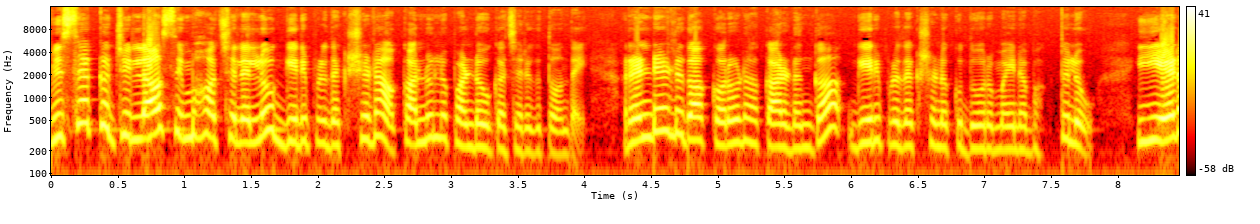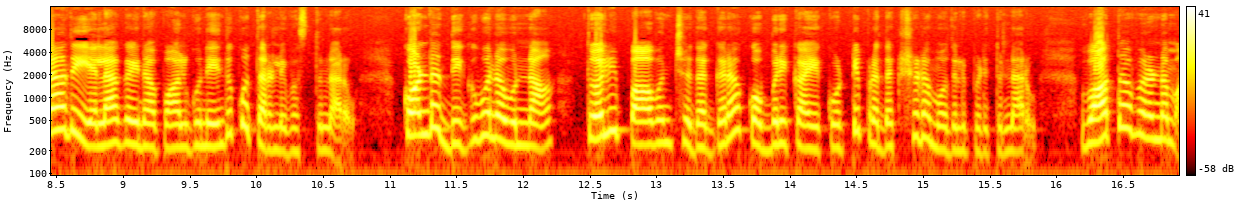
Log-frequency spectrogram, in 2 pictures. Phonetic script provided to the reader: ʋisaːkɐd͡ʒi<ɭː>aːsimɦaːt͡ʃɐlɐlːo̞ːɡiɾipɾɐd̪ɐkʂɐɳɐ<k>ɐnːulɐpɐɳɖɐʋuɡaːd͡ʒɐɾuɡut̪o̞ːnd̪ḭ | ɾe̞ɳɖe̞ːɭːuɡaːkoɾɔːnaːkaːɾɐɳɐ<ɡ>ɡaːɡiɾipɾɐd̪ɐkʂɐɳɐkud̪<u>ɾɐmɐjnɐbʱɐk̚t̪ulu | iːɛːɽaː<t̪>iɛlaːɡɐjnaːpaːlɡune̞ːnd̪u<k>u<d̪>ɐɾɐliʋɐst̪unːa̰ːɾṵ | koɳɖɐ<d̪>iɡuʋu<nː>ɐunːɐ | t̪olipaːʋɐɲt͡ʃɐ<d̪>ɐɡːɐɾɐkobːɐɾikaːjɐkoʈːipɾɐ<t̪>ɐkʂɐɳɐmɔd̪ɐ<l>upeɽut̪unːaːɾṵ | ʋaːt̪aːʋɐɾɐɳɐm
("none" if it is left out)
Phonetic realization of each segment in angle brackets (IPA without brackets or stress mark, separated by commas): lː, k, ŋ, uː, d̪, k, t̪, d̪, n, d̪, d̪, l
